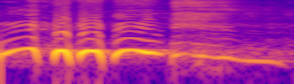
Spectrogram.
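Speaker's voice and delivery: loud, high comic wail; mock crying. Father retelling how both parents cried in the kitchen, mock sobbing. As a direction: imitate parents bawling, hammed up. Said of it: "ahí estábamos los dos llorando".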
